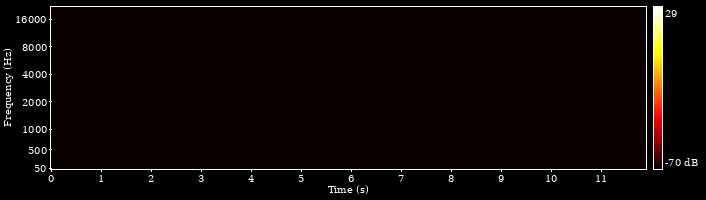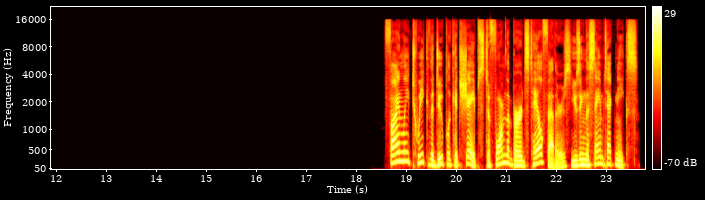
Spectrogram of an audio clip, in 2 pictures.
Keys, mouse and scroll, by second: 0.6 alt+shift+click, 8.7 alt+scroll, 9.4 ctrl+z, 10.7 alt+click, 10.8 alt+click, 11.1 ctrl+z, 11.3 alt+click, 12.1 alt+click, 12.5 alt+click, 12.8 alt+click, 14.1 alt+click, 14.7 alt+click, 15.7 ctrl+z, 16.0 alt+click, 18.0 ctrl+z, 18.5 scroll, 20.4 ctrl+0, 20.8 ctrl+z, 20.8 alt+click, 22.8 alt+click.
